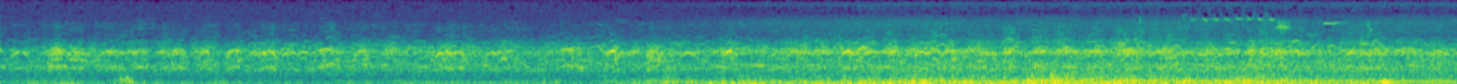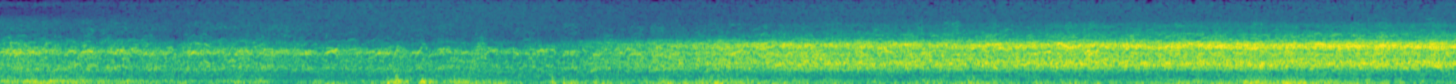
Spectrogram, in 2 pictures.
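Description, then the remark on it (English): A dense chorus of migrating snow geese honking continuously near Savannah, New York, in the Finger Lakes, a large flock calling over one another, swelling louder in the later part with a steady low rumble underneath. “We leave you this morning near Savannah, New York, in the Finger Lakes, a favorite spot for migrating snow geese.”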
